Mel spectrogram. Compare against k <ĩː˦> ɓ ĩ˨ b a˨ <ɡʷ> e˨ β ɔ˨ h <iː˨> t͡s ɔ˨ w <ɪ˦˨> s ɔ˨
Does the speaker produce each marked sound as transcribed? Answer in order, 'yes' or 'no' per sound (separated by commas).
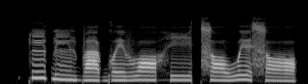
no, yes, yes, yes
